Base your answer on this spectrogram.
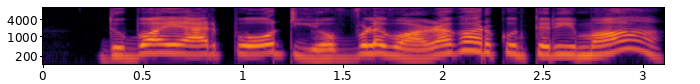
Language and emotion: Tamil, surprised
